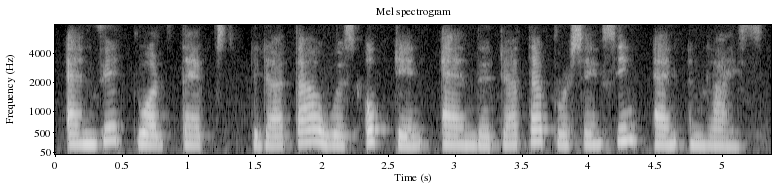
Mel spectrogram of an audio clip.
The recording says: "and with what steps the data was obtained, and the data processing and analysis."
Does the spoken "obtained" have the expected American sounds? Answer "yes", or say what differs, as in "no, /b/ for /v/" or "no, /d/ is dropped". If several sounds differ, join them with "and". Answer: no, /d/ is dropped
